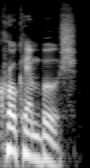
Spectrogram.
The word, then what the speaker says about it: croquembouche: know how to say it now it's called croquembouche uh was later stricken by a craving for croquembush and her mental illness made her mindlessly violent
